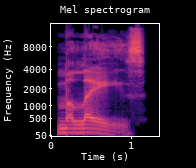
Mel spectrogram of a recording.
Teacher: This word has two syllables and the stress is on that second syllable.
